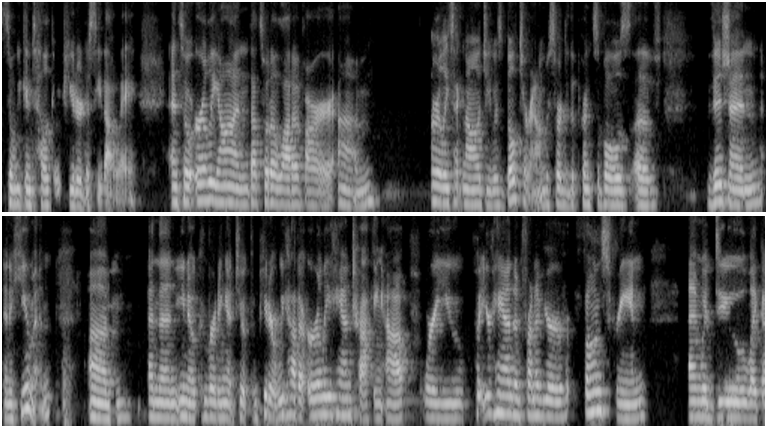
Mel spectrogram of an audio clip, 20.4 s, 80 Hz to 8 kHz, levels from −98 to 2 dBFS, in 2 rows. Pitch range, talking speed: 160-195 Hz, 200 wpm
